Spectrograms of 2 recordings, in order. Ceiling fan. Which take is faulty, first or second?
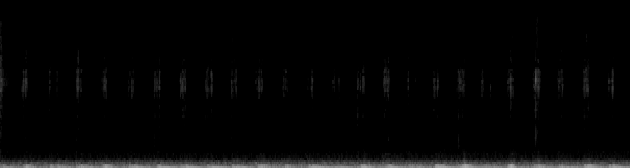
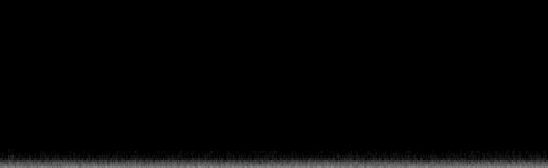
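first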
